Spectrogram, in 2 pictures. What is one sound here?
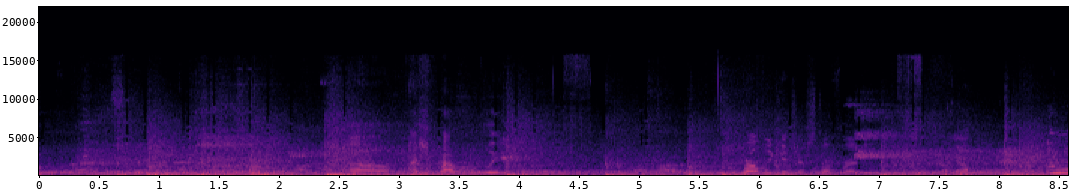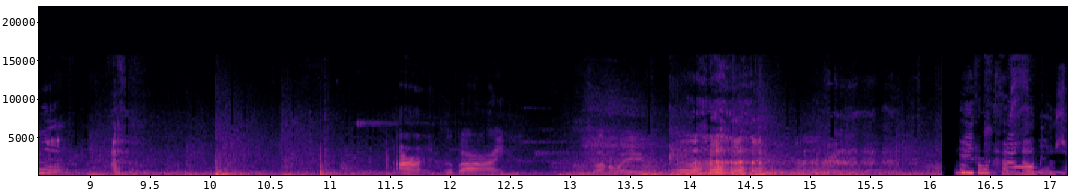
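A teenage girl talks with animation close to the microphone.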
